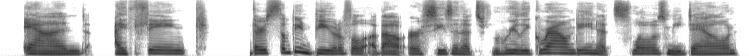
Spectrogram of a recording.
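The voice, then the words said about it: Congested, rough cold-affected voice. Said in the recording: “I've caught myself a little stress cold. And while my voice sounds extra moody today”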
